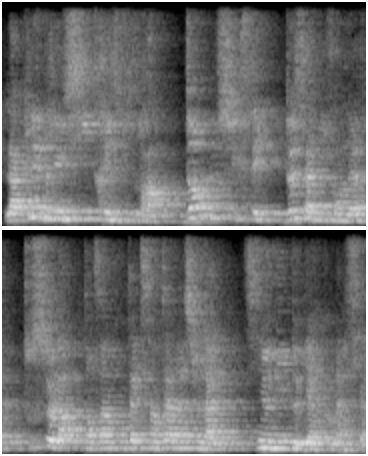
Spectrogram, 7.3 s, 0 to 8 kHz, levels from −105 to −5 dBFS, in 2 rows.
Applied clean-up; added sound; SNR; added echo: none; none; none; reverberation time 1.1 s.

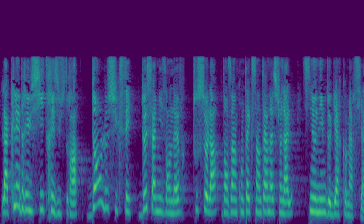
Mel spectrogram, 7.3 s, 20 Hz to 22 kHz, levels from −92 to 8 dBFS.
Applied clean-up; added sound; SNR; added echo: none; none; none; none.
